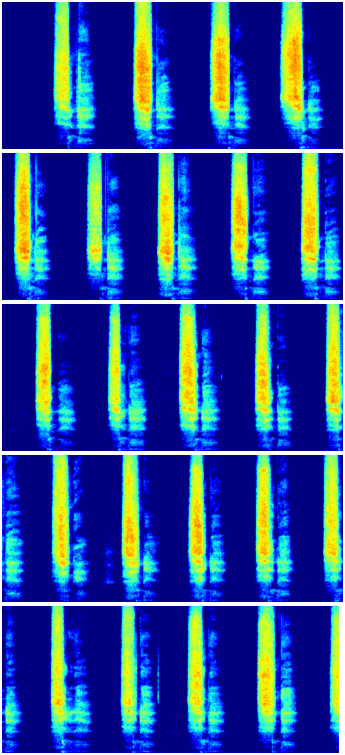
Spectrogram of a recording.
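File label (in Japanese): "しね", Japanese; 死ね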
